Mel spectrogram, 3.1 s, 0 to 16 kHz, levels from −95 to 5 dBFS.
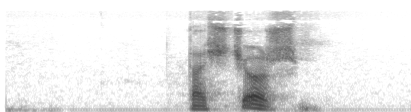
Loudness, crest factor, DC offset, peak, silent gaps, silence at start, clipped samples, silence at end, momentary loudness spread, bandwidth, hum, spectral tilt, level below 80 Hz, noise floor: -25 LUFS; 22 dB; under 0.1%; -8 dBFS; none; 1.4 s; under 0.1%; 0.75 s; 9 LU; 11.5 kHz; 50 Hz at -55 dBFS; -4 dB/octave; -60 dBFS; -72 dBFS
